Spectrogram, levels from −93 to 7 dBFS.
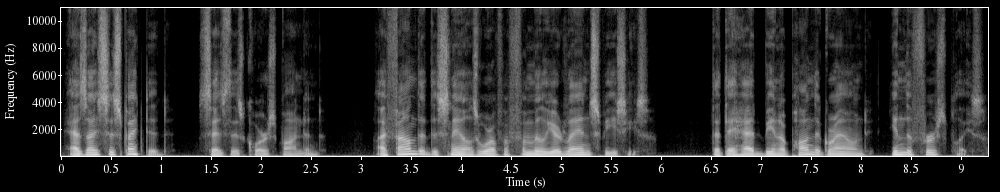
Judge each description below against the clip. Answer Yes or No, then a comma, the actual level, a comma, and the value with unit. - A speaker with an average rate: Yes, average, 175 wpm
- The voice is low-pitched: Yes, low, 125 Hz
